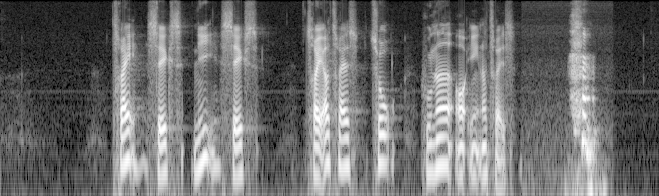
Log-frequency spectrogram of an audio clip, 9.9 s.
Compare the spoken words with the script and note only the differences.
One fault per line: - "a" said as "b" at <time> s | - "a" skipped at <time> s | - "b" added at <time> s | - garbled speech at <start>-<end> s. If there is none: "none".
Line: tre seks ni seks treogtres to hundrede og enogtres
none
